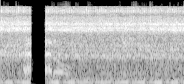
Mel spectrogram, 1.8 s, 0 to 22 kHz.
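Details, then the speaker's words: Big-block Ford Bronco, heard from the cab with exhaust now closed up and transmission tunnel covered: low steady even idle burble, no rattle or tick; very quiet, healthy V8. "I never realized till just now just how quiet this engine is from up here. You can barely hear it"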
